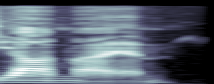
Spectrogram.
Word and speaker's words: Jan Mayen: Yeah, okay, apparently I'm being told it is pronounced Jan Mayen.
